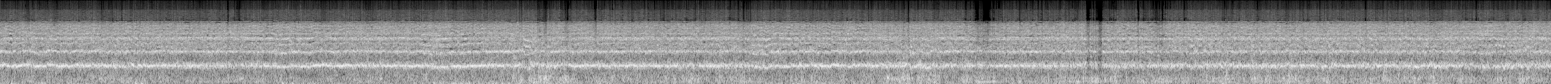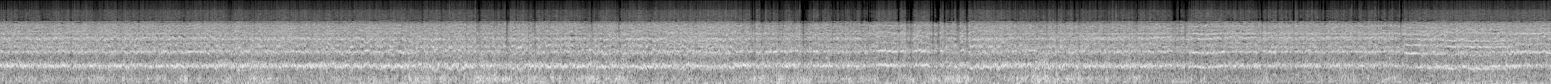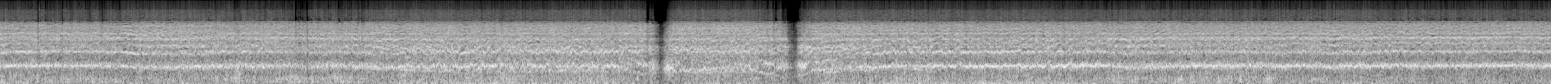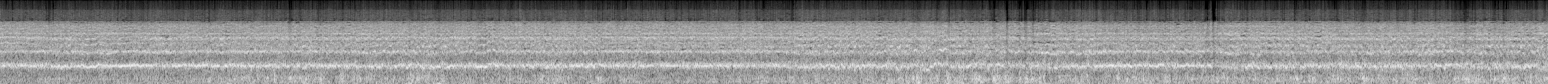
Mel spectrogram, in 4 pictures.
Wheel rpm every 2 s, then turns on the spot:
230, 230, 220, 230, 230, 230, 230, 230, 230, 220, 220, 230, 240, 230, 230, 220, 220, 210, 160, 120, 210, 220, 220, 230, 230, 230, 230, 220, 230, 220, 220.
none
